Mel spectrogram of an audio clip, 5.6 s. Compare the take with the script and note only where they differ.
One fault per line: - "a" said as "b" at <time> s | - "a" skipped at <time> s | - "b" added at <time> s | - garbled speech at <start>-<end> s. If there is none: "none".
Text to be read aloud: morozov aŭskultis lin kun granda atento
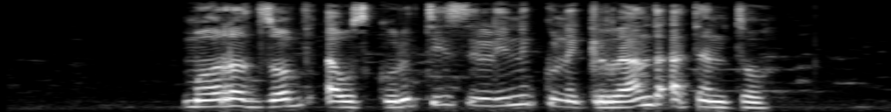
none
